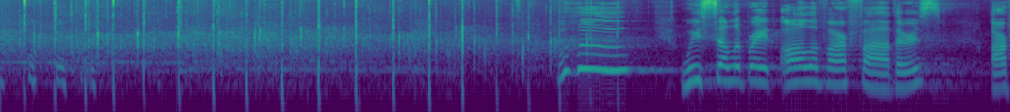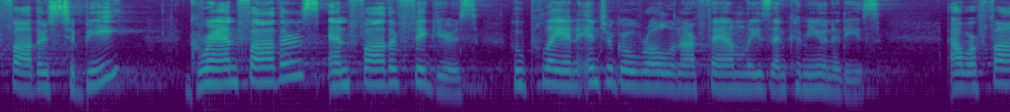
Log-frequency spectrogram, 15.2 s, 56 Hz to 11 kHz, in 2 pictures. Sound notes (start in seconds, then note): 4.2 applause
